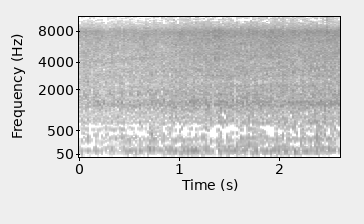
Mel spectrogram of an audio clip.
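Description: Chicken slices frying in a pan over a gas burner, a constant soft sizzle and crackle of hot oil heard up close with no talking.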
